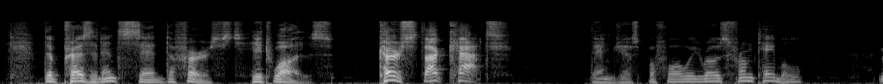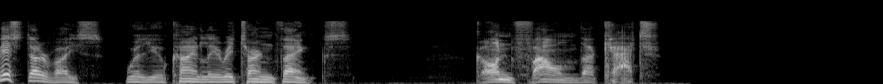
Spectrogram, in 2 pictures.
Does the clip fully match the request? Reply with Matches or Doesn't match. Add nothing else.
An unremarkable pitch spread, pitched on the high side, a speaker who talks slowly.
Doesn't match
